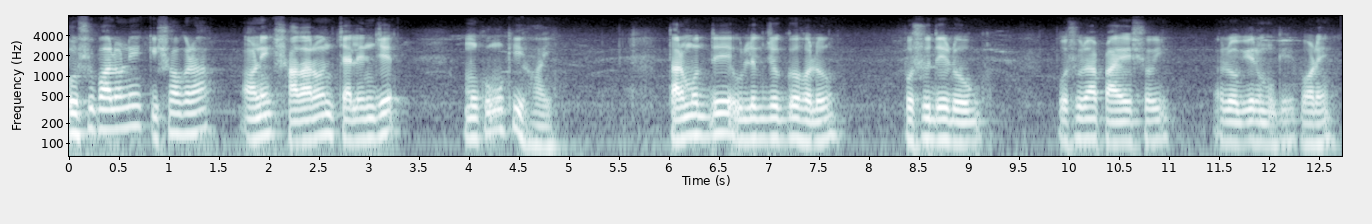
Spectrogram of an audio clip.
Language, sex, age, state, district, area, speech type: Bengali, male, 18-30, West Bengal, Purba Bardhaman, urban, spontaneous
